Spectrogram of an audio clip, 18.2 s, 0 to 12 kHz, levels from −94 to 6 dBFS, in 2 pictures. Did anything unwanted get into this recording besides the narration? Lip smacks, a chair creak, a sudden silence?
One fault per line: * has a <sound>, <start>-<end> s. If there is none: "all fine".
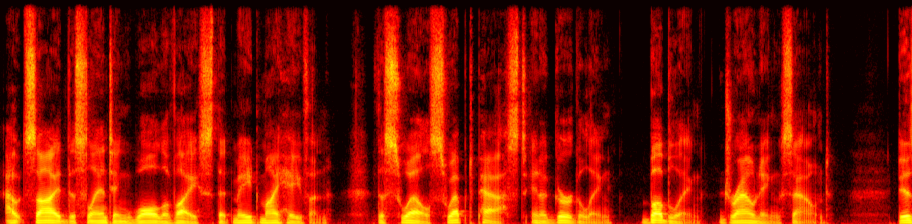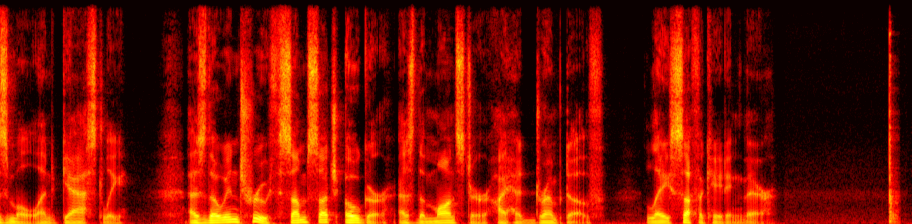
* has a thud, 18.0-18.1 s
